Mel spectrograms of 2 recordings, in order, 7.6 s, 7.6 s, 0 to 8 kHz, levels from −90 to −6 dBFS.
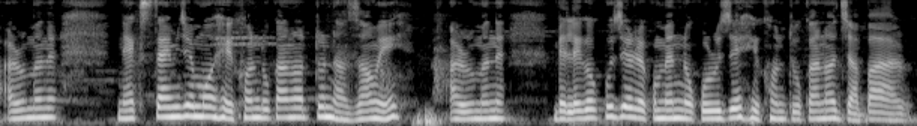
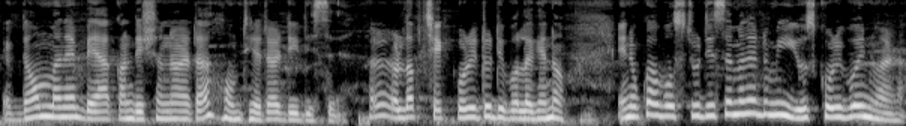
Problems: background sounds at intervals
